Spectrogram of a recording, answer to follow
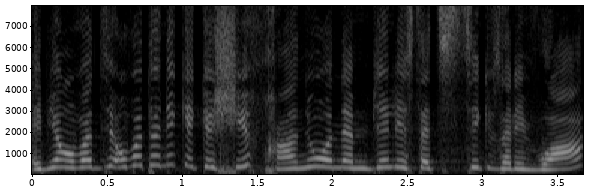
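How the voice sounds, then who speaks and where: A woman with a slight French-Canadian accent speaks at an extremely high pitch, her intonation lively. The sound is dry and close, with no echo. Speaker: nutritionist. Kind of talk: lecture. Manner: hesitant, many fillers.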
